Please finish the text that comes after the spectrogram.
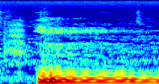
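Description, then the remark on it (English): A single low, steady hummed Om (Omkara) tone, the primordial sound of Vedic chant, from a human voice begins abruptly after a brief quiet moment and holds evenly at a constant pitch, rich in harmonics, with no words spoken. “Like that. It's a hum.”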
